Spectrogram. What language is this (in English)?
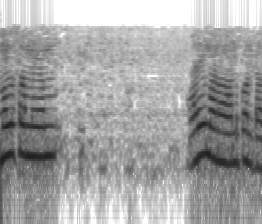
Telugu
